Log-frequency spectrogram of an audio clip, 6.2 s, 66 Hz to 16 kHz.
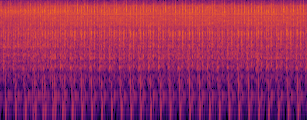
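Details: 1949 Petter A1 air-cooled single-cylinder stationary engine driving a homemade "Bitsa" generator: even, steady beat of about 100 a minute, holding speed smoothly under generator load; healthy old engine, normal running under load.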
